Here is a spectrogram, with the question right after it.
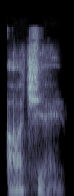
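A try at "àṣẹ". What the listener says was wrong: Just don't pronounce it like ache.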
